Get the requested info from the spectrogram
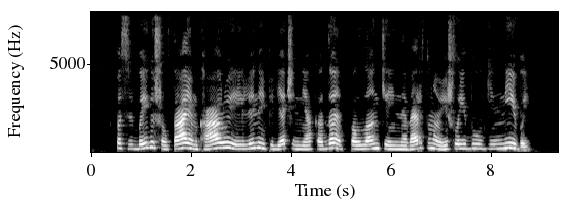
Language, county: Lithuanian, Telšiai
